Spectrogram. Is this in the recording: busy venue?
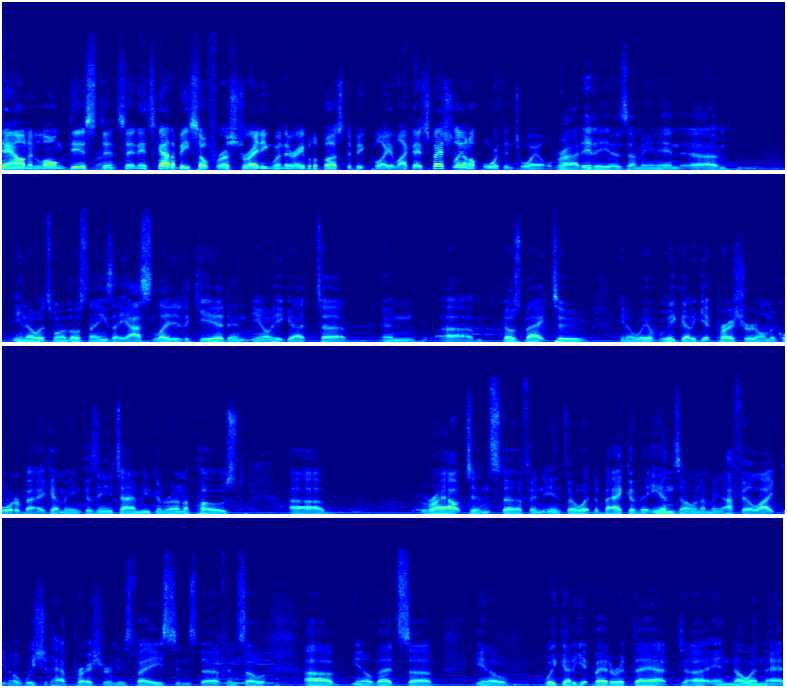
yes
